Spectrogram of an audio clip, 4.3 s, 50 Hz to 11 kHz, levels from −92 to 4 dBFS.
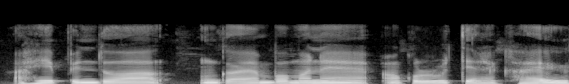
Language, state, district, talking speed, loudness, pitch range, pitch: Idu Mishmi, Arunachal Pradesh, Lower Dibang Valley, 100 wpm, -15 LUFS, 150-160 Hz, 155 Hz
